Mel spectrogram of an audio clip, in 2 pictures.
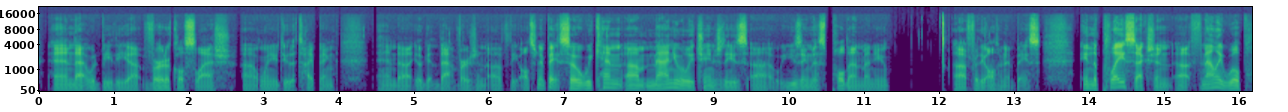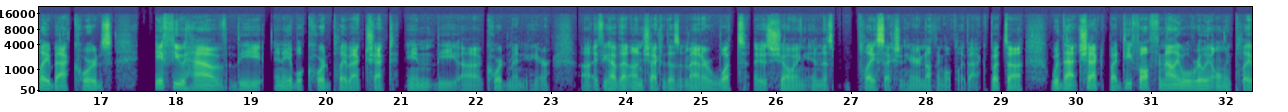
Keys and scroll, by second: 5.7 Return, 25.6 Return.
